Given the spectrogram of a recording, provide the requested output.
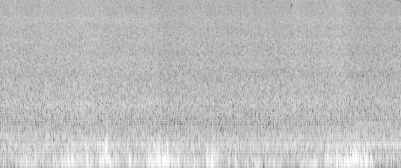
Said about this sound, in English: I invite you to just close your eyes, listen into the waves coming your way and healing you.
